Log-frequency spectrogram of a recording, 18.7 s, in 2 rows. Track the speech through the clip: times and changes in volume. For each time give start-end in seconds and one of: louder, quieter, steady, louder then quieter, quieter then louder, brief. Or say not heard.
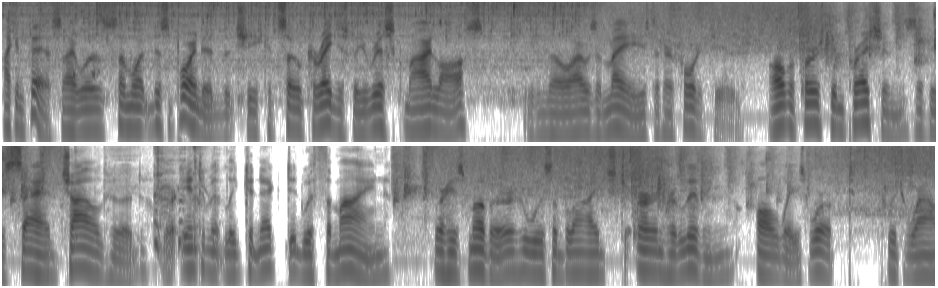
0.0-18.6 steady.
